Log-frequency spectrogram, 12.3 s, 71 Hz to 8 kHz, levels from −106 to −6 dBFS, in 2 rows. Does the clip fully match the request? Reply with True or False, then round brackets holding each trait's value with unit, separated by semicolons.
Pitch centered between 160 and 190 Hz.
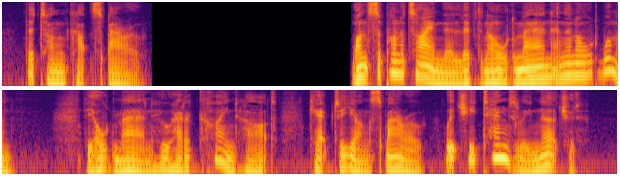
False (90 Hz)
